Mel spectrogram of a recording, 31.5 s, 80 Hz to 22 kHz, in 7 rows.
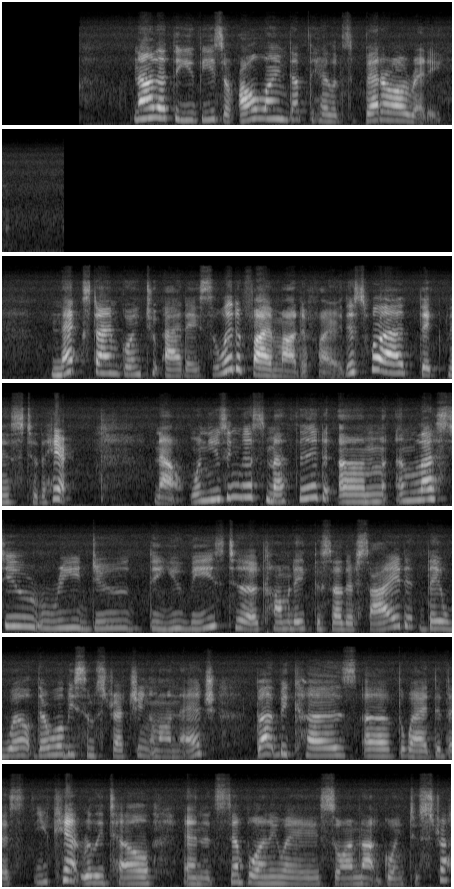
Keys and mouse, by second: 1.3 middle click, 2.5 middle click, 2.8 click, 3.7-5.5 middle drag, 4.4 a, 6.5 middle click, 8.1-10.7 drag, 13.0-14.7 drag, 18.2-19.4 drag, 19.4 middle click, 22.6-27.2 drag, 27.2-28.7 middle drag.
